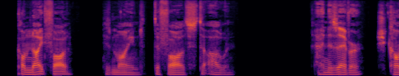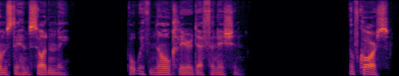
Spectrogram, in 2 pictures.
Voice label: Audiobook, regional accents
